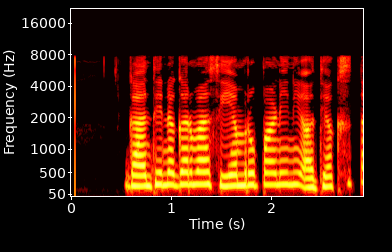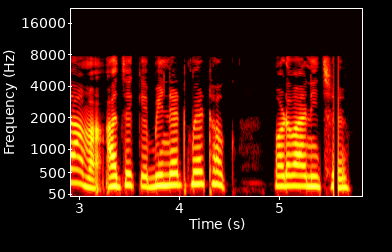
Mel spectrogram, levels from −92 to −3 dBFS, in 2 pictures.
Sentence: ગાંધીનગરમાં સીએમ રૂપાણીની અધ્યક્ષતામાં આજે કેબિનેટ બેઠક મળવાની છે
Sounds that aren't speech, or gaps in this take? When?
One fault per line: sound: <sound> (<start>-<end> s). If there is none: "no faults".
sound: dropout (5.6-5.6 s)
